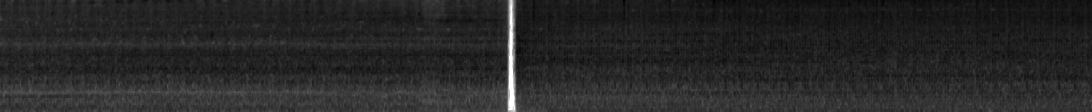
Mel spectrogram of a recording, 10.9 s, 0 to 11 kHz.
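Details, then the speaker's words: Detroit Series 60 diesel, new engine with a couple thousand miles, around 50–55°F, hard starting: an uneven, stuttering idle with dropouts and heavy smoke but no check engine light. An exhaust leak is suspected, and the misfire cause is unknown. "Yeah. The no check engine lights. Still stuttering. Smoke everywhere."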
